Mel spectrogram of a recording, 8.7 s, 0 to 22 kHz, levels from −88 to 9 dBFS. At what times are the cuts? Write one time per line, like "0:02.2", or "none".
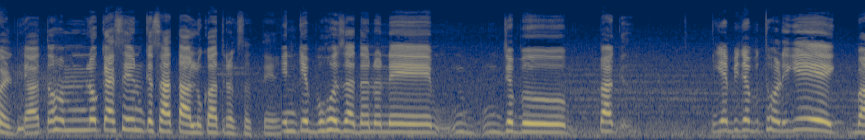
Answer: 0:02.7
